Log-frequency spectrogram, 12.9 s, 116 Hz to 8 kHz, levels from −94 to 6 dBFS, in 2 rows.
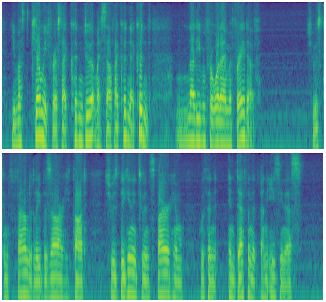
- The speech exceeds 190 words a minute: No, average, 170 wpm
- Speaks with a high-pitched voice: No, low, 115 Hz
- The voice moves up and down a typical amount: Yes, average, 3.9 semitones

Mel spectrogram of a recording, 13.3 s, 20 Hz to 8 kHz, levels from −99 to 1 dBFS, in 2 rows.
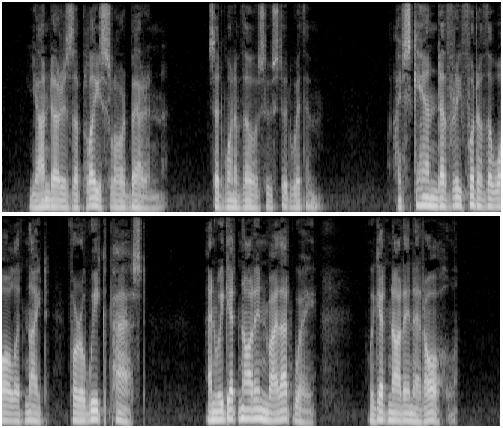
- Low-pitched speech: Yes, low, 100 Hz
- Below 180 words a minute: No, average, 190 wpm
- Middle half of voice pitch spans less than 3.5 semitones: Yes, average, 3.0 semitones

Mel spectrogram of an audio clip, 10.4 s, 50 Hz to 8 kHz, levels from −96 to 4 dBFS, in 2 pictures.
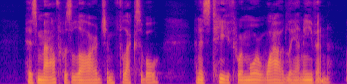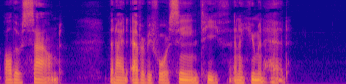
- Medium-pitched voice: No, low, 105 Hz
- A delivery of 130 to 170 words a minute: Yes, average, 150 wpm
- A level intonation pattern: Yes, narrow, 1.4 semitones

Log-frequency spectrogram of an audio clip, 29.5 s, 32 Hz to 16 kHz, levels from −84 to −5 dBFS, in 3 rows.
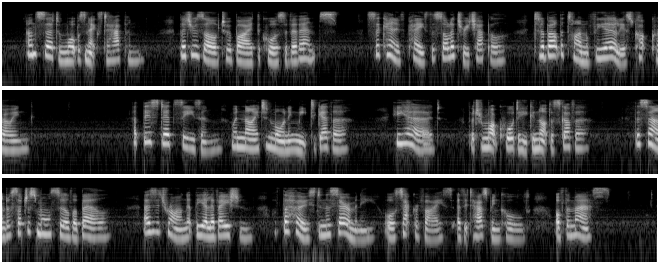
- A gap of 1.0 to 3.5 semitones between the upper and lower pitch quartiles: No, average, 4.8 semitones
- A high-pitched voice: Yes, high, 215 Hz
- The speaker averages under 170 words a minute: Yes, average, 160 wpm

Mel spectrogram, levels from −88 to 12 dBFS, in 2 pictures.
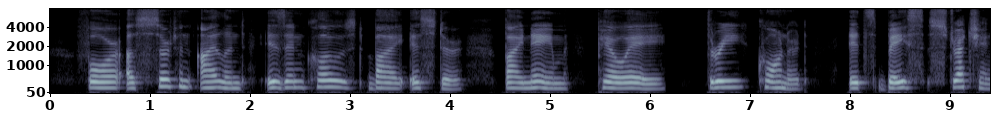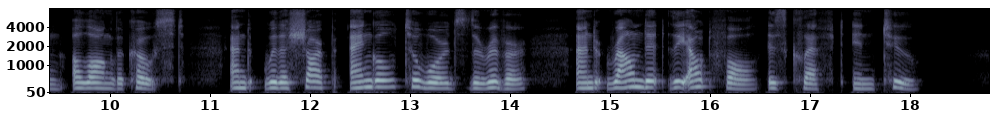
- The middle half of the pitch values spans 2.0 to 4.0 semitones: Yes, average, 2.8 semitones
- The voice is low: No, high, 200 Hz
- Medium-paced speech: No, slow, 115 wpm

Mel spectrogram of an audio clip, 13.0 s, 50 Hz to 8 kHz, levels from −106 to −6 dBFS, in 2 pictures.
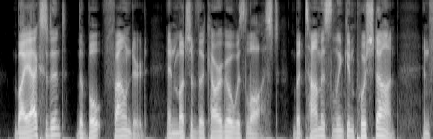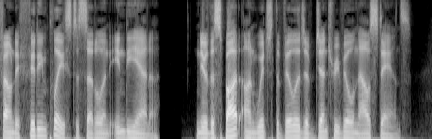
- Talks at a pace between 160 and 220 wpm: Yes, average, 170 wpm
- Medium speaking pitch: No, low, 110 Hz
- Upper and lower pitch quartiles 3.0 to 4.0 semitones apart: Yes, average, 3.6 semitones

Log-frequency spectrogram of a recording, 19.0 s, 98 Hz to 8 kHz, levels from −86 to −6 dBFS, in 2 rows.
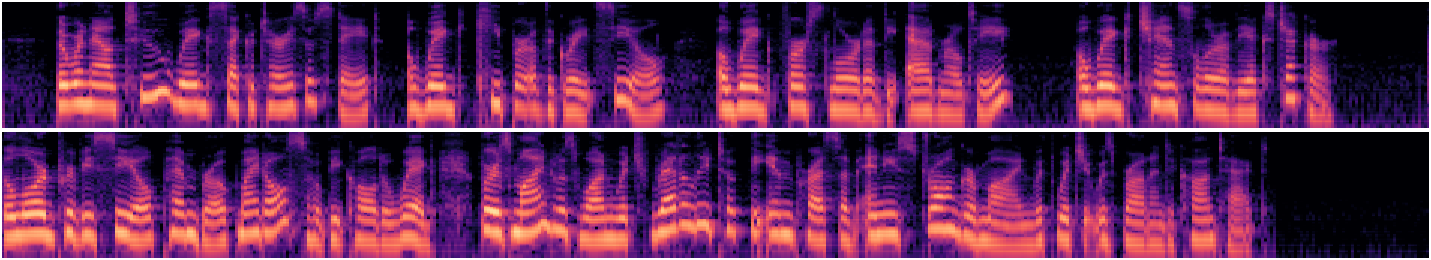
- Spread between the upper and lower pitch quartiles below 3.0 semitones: No, average, 4.1 semitones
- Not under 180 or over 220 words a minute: Yes, average, 190 wpm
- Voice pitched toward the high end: Yes, high, 205 Hz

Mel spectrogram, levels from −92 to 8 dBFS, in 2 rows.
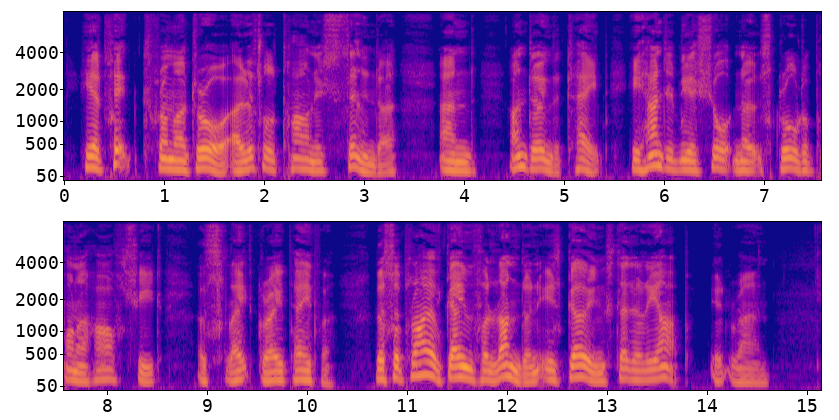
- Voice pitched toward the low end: Yes, low, 120 Hz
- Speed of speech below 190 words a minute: Yes, average, 160 wpm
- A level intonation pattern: No, average, 4.1 semitones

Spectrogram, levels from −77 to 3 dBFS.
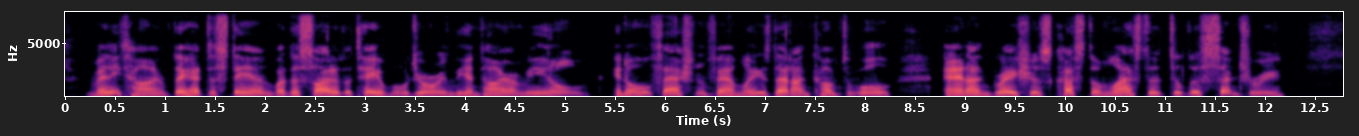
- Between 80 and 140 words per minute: Yes, slow, 135 wpm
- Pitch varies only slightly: Yes, narrow, 2.2 semitones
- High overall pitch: Yes, high, 195 Hz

